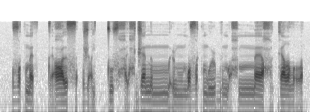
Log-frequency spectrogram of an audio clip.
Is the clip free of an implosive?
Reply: yes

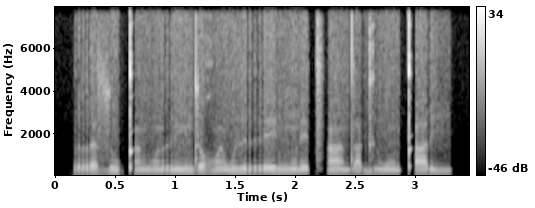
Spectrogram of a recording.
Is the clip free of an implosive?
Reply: yes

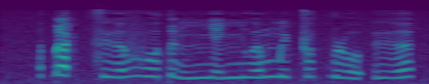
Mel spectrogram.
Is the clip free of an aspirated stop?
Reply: yes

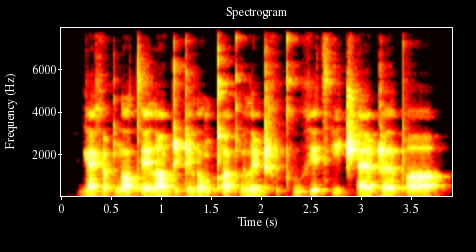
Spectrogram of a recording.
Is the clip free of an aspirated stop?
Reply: no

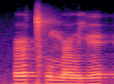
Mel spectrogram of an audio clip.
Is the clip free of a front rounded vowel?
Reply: no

